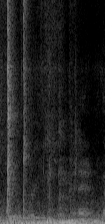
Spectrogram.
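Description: Two sharp clicks, about a third of a second apart, from a thin plastic water bottle crackling as it is drunk from.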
